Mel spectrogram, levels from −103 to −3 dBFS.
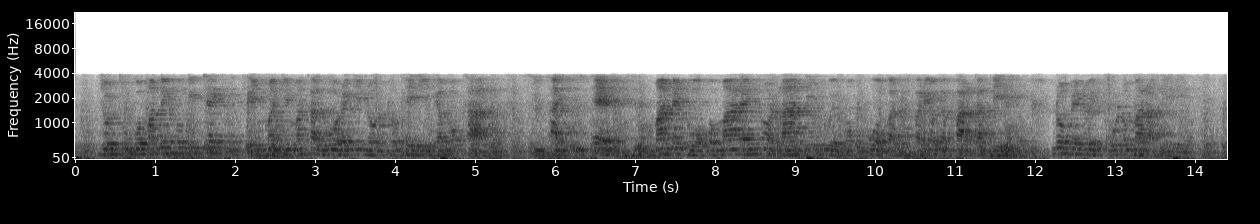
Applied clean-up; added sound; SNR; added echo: none; Walk, footsteps; 1 dB; reverberation time 1.0 s.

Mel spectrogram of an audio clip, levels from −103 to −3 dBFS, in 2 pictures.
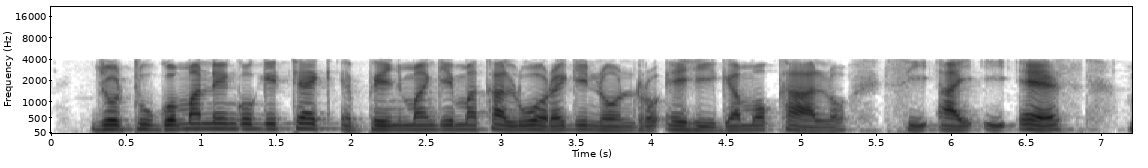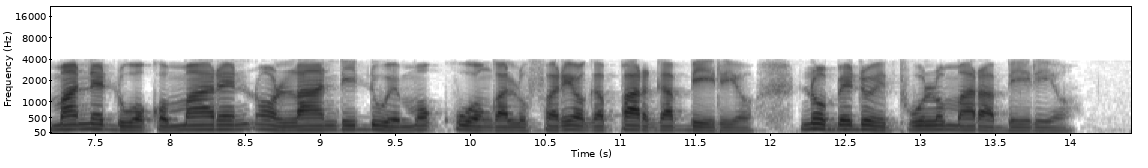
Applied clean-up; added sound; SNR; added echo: none; none; none; none.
